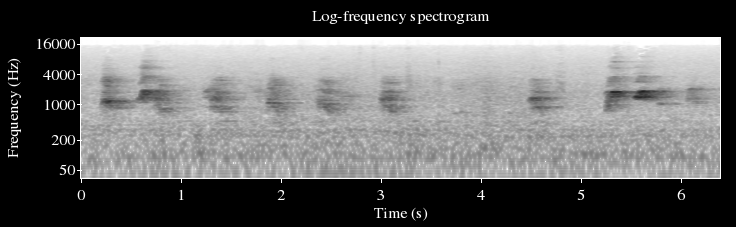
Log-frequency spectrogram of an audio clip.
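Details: Papillon puppy giving short, high yapping barks in an uneven series, roughly ten in six seconds, with a louder doubled yip near the end over a faint steady background hiss.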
